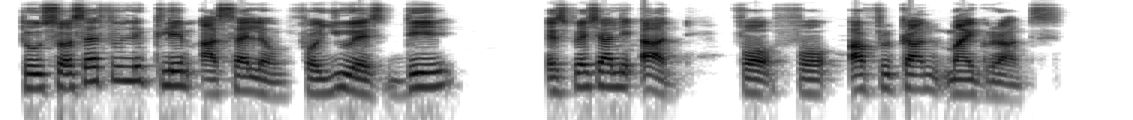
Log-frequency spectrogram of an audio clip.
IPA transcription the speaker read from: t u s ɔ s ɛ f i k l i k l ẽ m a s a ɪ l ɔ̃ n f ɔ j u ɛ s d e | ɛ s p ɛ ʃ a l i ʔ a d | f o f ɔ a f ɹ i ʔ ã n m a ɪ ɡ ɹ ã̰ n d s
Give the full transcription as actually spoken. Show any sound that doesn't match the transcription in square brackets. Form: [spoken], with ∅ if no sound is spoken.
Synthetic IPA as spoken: t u s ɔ s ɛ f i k l i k l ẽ m a s a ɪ l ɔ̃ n f ɔ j u ɛ s d e | ɛ s p ɛ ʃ a l i ʔ a d | f [ɔ] f ɔ a f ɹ i [k] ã n m a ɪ ɡ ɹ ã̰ n [t] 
